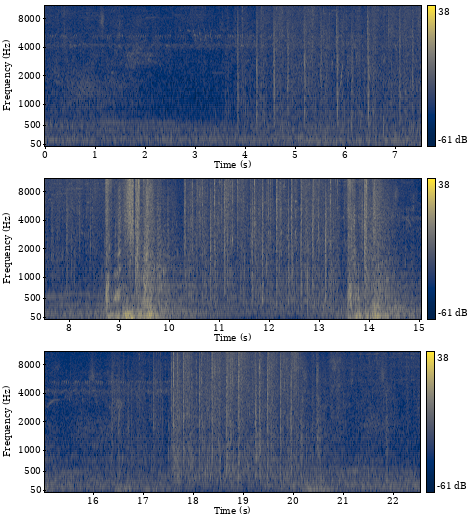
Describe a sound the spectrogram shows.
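Footsteps thud softly on grass and dirt.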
